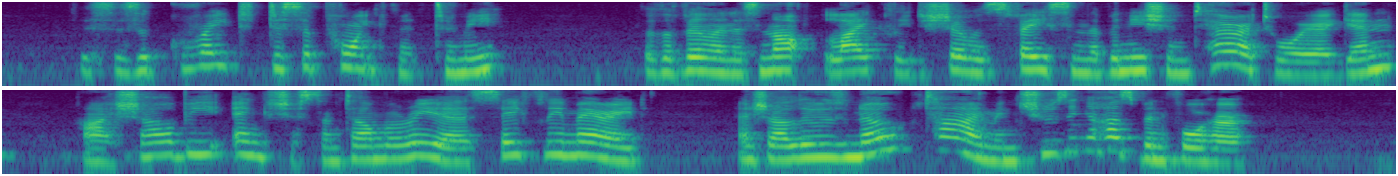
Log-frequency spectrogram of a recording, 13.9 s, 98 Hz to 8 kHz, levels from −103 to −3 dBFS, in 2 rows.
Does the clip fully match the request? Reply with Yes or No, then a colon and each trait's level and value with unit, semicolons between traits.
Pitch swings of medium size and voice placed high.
Yes: average, 4.6 semitones; high, 225 Hz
